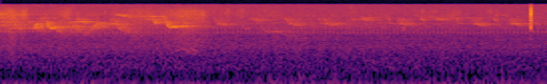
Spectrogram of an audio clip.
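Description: Woodland birds singing: a run of short, high chirps and sliding notes that thins out after about two seconds. A single sharp click near the end.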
